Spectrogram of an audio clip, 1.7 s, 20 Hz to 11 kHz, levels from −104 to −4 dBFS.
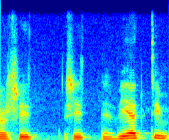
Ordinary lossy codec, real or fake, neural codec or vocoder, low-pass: none; real; none; 9.9 kHz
